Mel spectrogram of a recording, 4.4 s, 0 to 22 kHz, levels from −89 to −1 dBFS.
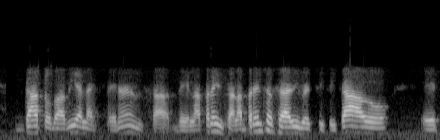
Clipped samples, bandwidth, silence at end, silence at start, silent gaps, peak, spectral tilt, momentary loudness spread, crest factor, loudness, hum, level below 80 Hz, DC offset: under 0.1%; 4.5 kHz; 0 s; 0.15 s; none; -12 dBFS; -7.5 dB/octave; 11 LU; 20 dB; -30 LUFS; none; -68 dBFS; under 0.1%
